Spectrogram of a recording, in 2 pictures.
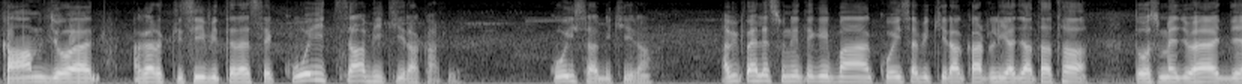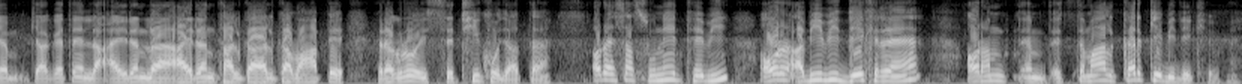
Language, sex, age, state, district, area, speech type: Urdu, male, 18-30, Bihar, Darbhanga, rural, spontaneous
